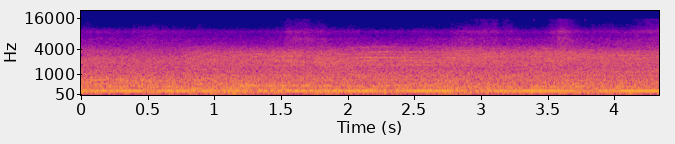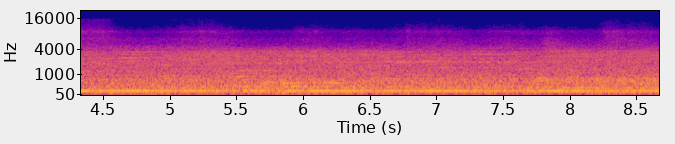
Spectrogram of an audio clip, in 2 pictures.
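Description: Steady indoor background noise: a constant low hum under an indistinct murmur of voices.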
